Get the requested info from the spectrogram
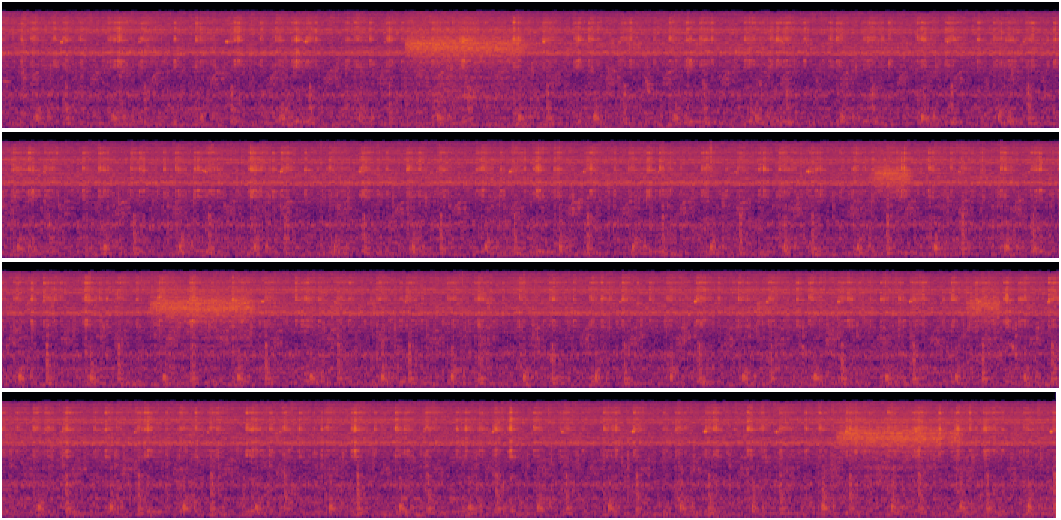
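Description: Three small Cotswold Heritage model steam engines, including an Ariel and a Perseus, running unloaded on steam from a small gas-fired boiler: a fast, steady mechanical clatter over a continuous steam hiss. A few short, louder hisses break in now and then.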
